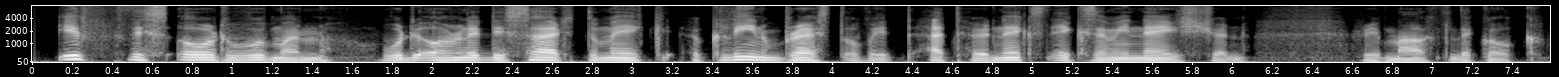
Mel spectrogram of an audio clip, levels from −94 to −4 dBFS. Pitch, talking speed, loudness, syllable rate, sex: 120 Hz, 160 wpm, -19 LUFS, 4.9 syllables/s, male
